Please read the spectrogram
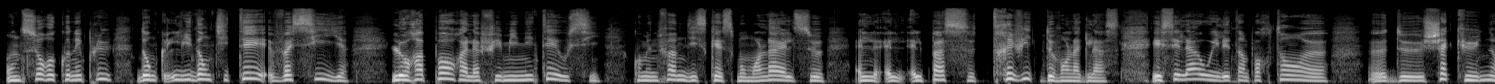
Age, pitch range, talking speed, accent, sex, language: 50-69, 175-215 Hz, 160 wpm, French, female, French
